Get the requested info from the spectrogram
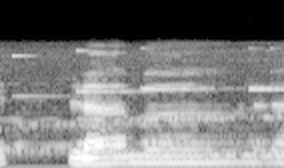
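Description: A male voice singing: a short pause for breath, then about half a second in he enters on a long, steadily held low note in the refrain of a French pop song.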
